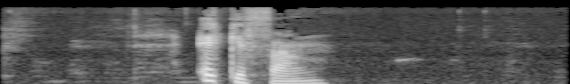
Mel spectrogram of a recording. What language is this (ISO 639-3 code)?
glg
